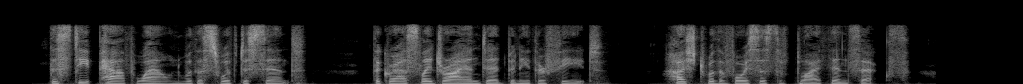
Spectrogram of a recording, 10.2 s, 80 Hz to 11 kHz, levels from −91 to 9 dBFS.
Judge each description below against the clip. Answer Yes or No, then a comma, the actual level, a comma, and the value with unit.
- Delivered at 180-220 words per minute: No, average, 140 wpm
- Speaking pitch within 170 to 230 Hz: Yes, medium, 185 Hz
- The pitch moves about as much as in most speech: No, narrow, 2.0 semitones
